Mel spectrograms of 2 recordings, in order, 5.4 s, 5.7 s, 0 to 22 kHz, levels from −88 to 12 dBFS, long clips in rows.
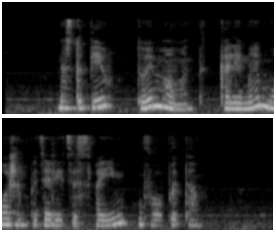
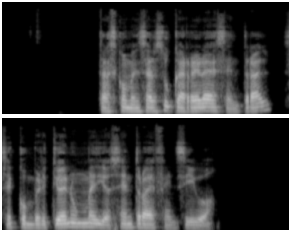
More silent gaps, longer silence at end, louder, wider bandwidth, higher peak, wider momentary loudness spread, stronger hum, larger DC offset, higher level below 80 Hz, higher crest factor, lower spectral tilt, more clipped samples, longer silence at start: second, none vs 2.75-2.81 s; about the same, 0.7 s vs 0.75 s; second, -25 LUFS vs -20 LUFS; second, 11.5 kHz vs 16.5 kHz; second, -10 dBFS vs -2 dBFS; first, 17 LU vs 10 LU; neither; neither; second, -66 dBFS vs -60 dBFS; about the same, 16 dB vs 18 dB; first, -6 dB/octave vs -4.5 dB/octave; neither; second, 0.55 s vs 1 s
